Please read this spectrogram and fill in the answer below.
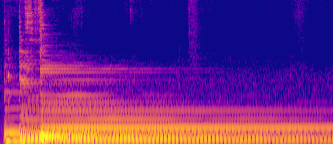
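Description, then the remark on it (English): A guitar chord, fretted with the second finger on the third fret of the fifth string and the first finger barring the second fret of the next two strings, is struck with a quick double attack, then left to ring out, its layered notes sustaining steadily and fading only slightly over a couple of seconds. No one speaks. “I'm going to play that kind of chord.”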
